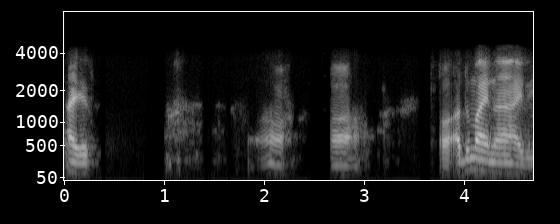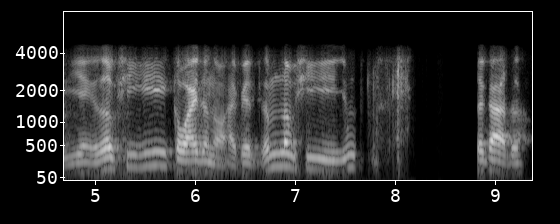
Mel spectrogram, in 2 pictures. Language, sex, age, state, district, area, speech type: Manipuri, male, 18-30, Manipur, Kakching, rural, conversation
